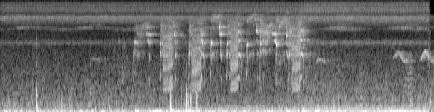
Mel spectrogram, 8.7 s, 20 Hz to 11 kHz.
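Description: A large bird calls at a carport behind building number one, about 60 feet away, in a burst of repeated harsh, buzzy notes from about three to six seconds, over a steady hum of insects or crickets, with a few thin chirps afterward.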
